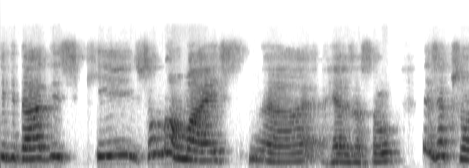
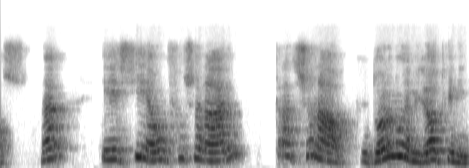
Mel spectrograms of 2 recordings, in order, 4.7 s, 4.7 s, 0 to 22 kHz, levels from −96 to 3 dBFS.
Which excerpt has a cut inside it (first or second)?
second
